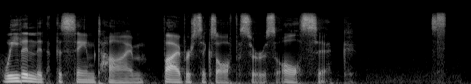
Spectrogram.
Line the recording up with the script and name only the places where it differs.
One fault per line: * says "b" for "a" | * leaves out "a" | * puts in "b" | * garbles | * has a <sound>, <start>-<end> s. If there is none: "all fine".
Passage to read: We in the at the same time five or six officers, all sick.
* has a laugh, 4.3-4.5 s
